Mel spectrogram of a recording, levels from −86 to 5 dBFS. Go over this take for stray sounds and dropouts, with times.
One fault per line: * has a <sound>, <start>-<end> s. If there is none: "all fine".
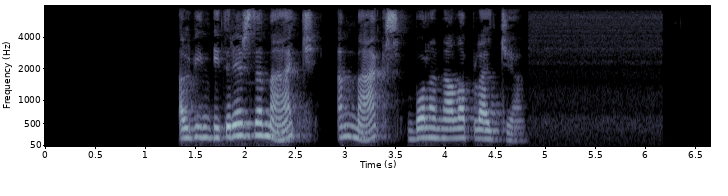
all fine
